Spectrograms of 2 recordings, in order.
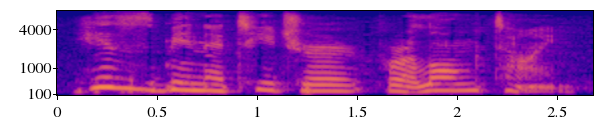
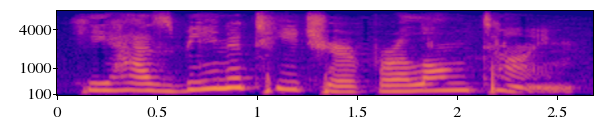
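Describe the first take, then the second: First: The word has is contracted onto the pronoun. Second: The word has is said as a full word. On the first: "then the short form" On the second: "First the full form"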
